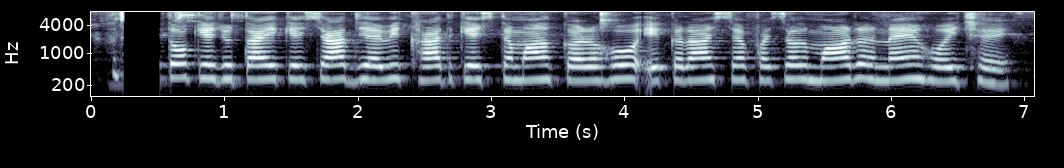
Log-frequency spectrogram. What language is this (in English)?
Maithili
